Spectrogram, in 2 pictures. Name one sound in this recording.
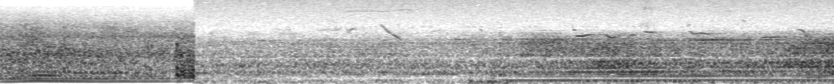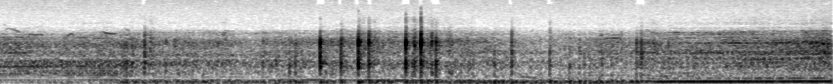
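A rally car engine roars and shifts gears in the distance.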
